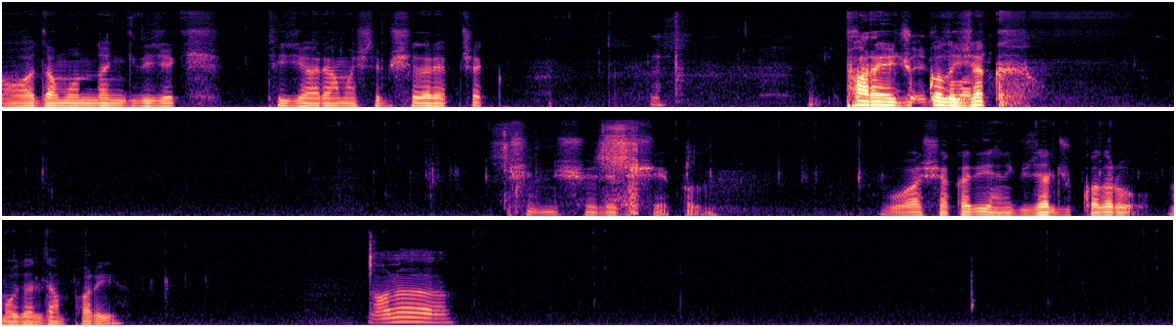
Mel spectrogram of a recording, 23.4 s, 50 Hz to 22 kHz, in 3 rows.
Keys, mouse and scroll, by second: 0.1 Tab, 0.2-0.9 scroll down 6, 0.4 middle drag, 0.9 scroll up 6, 1.2-1.5 scroll down 6, 1.5-10.0 middle drag, 10.0 click, 10.3 click, 10.4 g, 12.3 click, 13.1 g, 14.8 click, 15.0 g, 15.8-16.5 shift+middle drag, 16.5 a, 16.7-17.2 middle drag, 17.2-19.3 scroll down 2, 19.3-19.6 scroll down 1, 19.7-23.4 drag.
